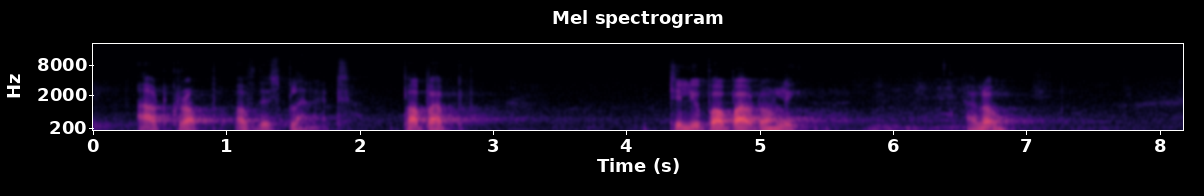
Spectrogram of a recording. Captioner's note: few laugh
